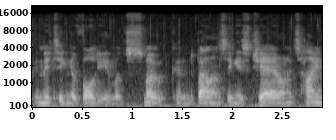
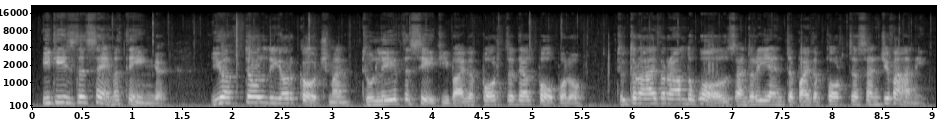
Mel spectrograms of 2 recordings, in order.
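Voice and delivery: higher-pitched, insistent innkeeper; earnest Italian innkeeper; 7 semitones higher, 4 dB louder than usual. Acted. Innkeeper reciting a guest's route back to him, insistent. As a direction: voice lifted, laying out each detail.

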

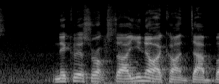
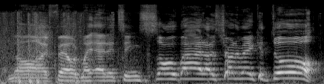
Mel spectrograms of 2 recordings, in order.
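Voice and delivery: louder and higher, exasperated at his own mistake; frustrated; 10 semitones higher, 8 dB louder than usual. Real, not acted. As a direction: whine about the botched build. Frustrated at failed edit.

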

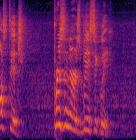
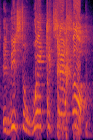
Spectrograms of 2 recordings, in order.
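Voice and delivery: raised, heated demand; angry outburst; 3 semitones higher, 4 dB louder than usual. Real, not acted. Ranting at the government to wake up, raised and heated. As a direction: push it out harder, fed up.

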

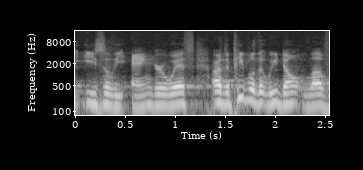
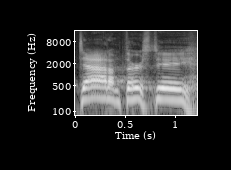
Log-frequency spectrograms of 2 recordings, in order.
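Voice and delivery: put-on high, slow, loud little boy whine; slow loud kid whine; whiny kid; 5 semitones higher, 7 dB louder, slower than usual. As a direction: drag it out like a sleepy child. Son voiced.

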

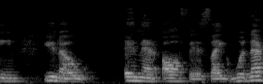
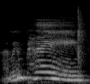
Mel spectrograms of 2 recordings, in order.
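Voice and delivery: sarcastic self; 9 semitones higher, slower than usual. Retold or imitated. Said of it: "And I'm like".

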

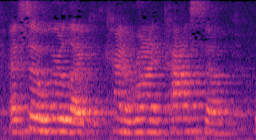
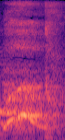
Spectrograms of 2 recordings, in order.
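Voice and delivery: sharp, high startled gasp; mock shocked gasp; imitated gasp; 11 semitones higher than usual. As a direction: suck in air as if suddenly touched. Retold sudden shock.

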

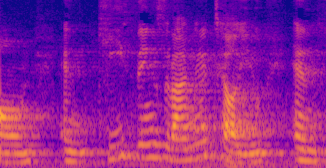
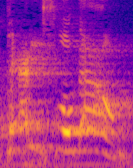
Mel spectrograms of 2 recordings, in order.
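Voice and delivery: mock exasperated; 11 semitones higher, 6 dB louder than usual. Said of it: "Everybody's like".

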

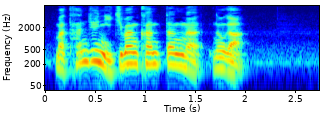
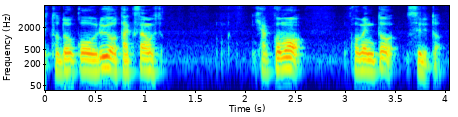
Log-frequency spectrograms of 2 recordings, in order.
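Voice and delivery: usual speaking voice

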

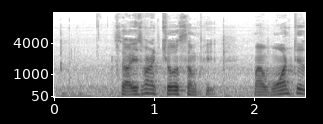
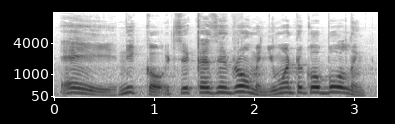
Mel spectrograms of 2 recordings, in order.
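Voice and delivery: higher, louder, hammed-up Eastern European cousin voice; Roman's Russian accent; 7 semitones higher, 7 dB louder than usual. Gamer mimics cousin Roman calling Niko to go bowling, hammed-up accent. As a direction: ham up a bad Russian-style cousin inviting you bowling. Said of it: "who was the guy from Grand Theft Auto four".

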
